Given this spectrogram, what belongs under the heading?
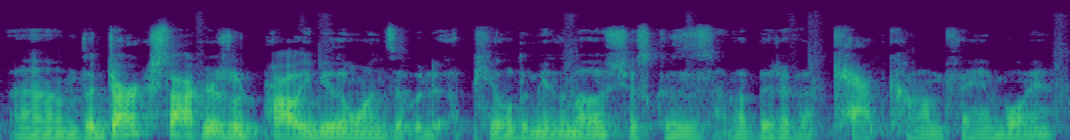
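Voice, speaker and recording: A man's voice: medium pitch, fast, faint music behind. A man giving gear opinions as a reviewer and host, chatting casually and thinking aloud as he answers viewers. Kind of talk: casual livestream chat answering viewer questions.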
